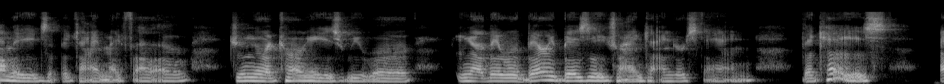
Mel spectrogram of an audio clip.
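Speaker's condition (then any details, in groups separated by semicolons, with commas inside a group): Muscular dystrophy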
